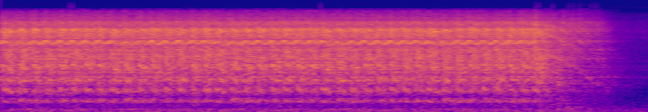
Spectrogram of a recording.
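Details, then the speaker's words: Engine's test crank with no gas in tank, fluids filled, building oil pressure: even starter whir with steady compression pulses about three per second for four seconds, then spins down; normal cranking. "everything sounds right everything sounds good"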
